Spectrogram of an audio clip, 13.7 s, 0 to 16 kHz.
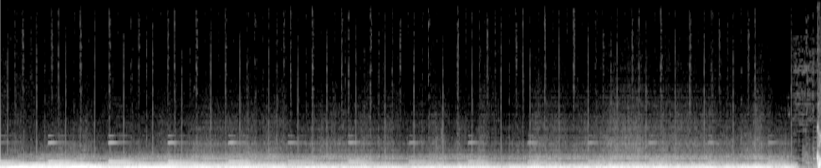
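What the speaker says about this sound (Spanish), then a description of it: "Esto permite que el Niro despegue con agilidad cuando se acelera a fondo" Kia Niro 2019 hybrid crossover with its 1.6-litre engine accelerating hard, a loud steady engine drone rising in pitch through gear changes for over ten seconds, no talking.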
